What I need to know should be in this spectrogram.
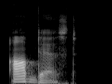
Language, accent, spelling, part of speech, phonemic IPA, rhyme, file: English, US, abdest, noun, /ˈɑb.dɛst/, -ɑbdɛst, En-us-abdest.ogg
- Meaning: The Islamic act of washing parts of the body using water for ritual prayers and for handling and reading the Qur'an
